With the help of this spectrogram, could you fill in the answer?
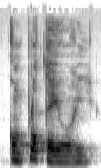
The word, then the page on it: complottheorie: /kɔmˈplɔt.teː.oːˌri/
